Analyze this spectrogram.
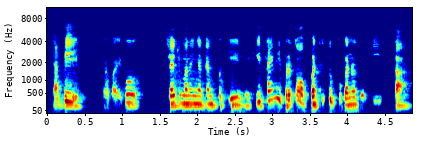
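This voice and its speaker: A man's voice: high voice, gravelly, a little mellow, slightly rough, no echo, muffled recording. A man preaching a chatty, conversational sermon, often turning to address his listeners directly. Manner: chatty, addresses audience often, restarts phrases.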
